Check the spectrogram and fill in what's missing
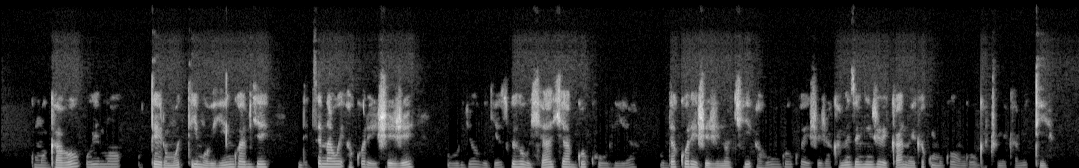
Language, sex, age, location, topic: Kinyarwanda, female, 18-24, Nyagatare, agriculture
